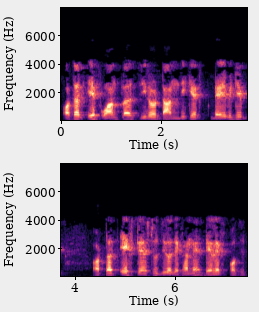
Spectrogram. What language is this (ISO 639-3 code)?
ben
